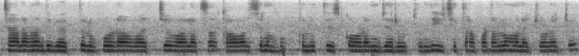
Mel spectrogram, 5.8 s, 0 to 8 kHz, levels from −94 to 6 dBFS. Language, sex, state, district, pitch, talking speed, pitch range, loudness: Telugu, male, Telangana, Komaram Bheem, 205 Hz, 135 wpm, 200-215 Hz, -16 LUFS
